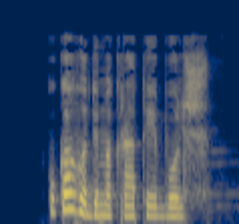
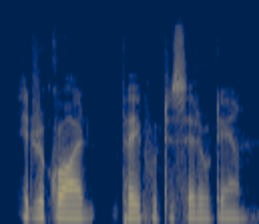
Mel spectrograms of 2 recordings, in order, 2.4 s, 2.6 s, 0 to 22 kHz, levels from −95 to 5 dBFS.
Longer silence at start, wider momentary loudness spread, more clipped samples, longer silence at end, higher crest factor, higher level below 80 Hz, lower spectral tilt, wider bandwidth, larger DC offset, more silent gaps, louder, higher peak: first, 0.5 s vs 0.2 s; about the same, 13 LU vs 11 LU; neither; first, 0.35 s vs 0.15 s; about the same, 22 dB vs 22 dB; first, -54 dBFS vs -68 dBFS; about the same, -5.5 dB/octave vs -6 dB/octave; second, 11.5 kHz vs 13.5 kHz; neither; neither; first, -21 LUFS vs -38 LUFS; first, 0 dBFS vs -16 dBFS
